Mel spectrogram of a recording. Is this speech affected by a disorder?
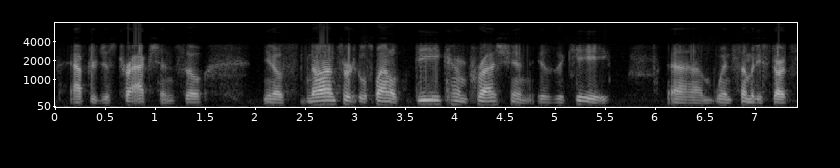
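No.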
